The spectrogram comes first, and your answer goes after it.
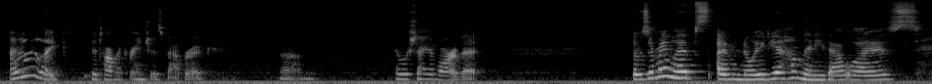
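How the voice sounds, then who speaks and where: A woman talks at a moderate pace with long, frequent pauses amid audible room echo. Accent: American. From US East Coast, Washington DC. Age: 20s. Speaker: cross-stitch video creator. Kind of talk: casual chat. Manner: casual with many fillers.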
